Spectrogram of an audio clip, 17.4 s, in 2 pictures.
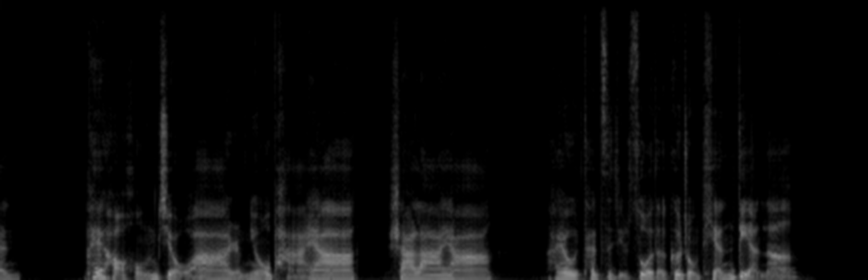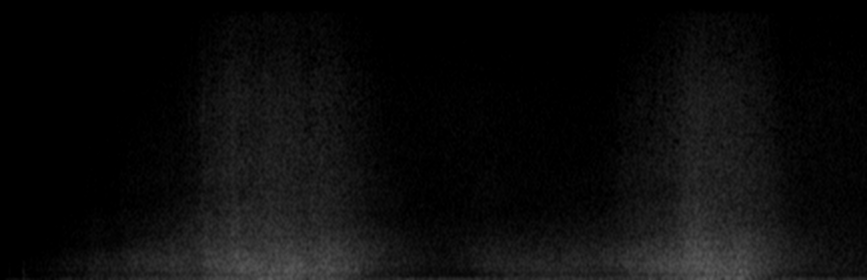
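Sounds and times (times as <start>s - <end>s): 
speech: 0.0s - 8.0s
ocean waves crashing: 9.0s - 17.3s.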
